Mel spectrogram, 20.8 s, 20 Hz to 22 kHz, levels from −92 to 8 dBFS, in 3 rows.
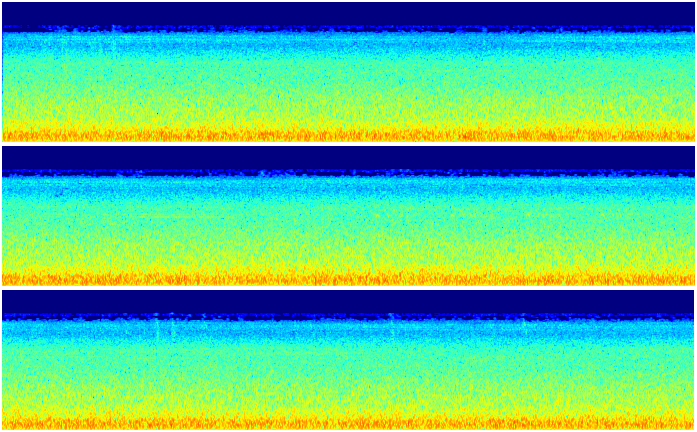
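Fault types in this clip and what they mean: No faults turn up anywhere in this recording of sounds, so there's nothing to list here.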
